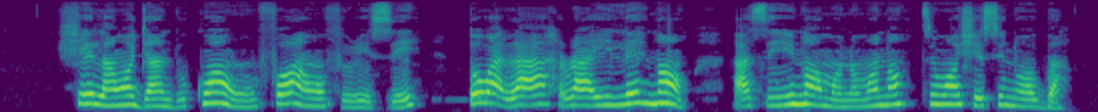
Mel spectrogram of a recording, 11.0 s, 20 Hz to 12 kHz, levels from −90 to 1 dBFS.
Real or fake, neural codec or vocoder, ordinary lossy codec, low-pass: real; none; AAC, 48 kbps; 10.8 kHz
